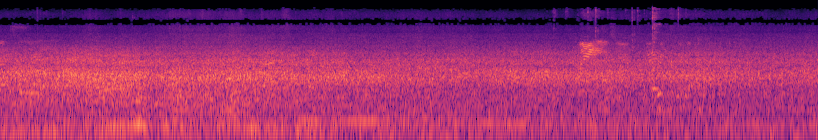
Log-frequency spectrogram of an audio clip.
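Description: Steady freeway traffic noise, a continuous wash of passing cars and trucks with a low hum underneath.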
